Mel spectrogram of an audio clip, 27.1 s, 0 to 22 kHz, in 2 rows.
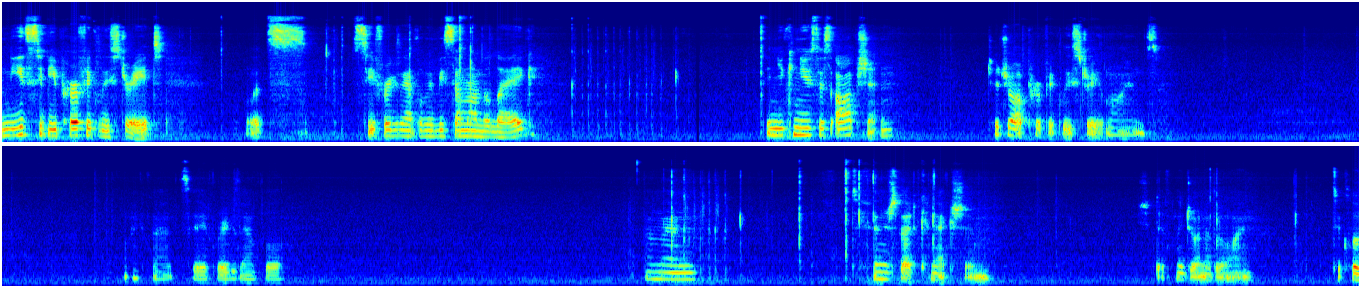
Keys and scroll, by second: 3.2 shift+m, 4.5 super+=, 6.1 space, 20.5 super+=, 21.6 space.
